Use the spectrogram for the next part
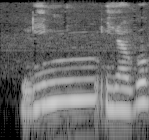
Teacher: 즉 달림의 니은을 리을로 발음하게 되는 것이죠. 즉 니은이 리을로 바뀌어서 소리가 납니다. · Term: 유음화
